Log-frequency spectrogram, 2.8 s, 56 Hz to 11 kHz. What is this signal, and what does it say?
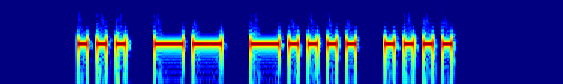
Morse code, heard as a keyed tone, about 25 wpm, 700 Hz. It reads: SM6H
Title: DXCC-100 Call Signs - 4 Characters - Repeated 2x - 25wpm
